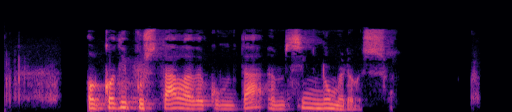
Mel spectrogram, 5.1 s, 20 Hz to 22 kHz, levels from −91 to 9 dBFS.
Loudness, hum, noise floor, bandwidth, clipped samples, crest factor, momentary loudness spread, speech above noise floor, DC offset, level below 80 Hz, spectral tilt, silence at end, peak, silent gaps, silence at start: -20 LUFS; none; -40 dBFS; 8 kHz; under 0.1%; 22 dB; 21 LU; 20 dB; under 0.1%; -58 dBFS; -5 dB/octave; 0.35 s; 0 dBFS; 0.62-0.86 s, 4.03-4.70 s; 0.35 s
